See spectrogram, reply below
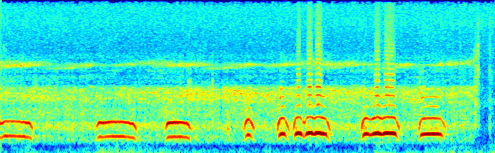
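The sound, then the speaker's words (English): Two great horned owls, played from a tape recorder, hoot in turn: a male gives a steady series of deep, resonant hoots, then a female a quicker cluster of slightly higher ones, clear, with no talking over them. “This is going to be a great horned owl.”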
